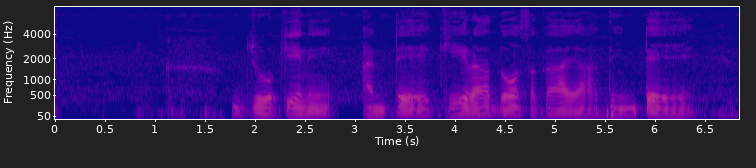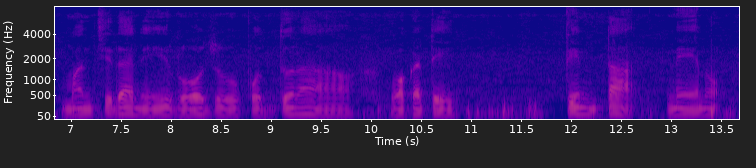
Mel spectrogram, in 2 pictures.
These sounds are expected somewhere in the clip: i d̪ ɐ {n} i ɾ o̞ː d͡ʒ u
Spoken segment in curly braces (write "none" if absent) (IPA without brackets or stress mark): n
